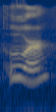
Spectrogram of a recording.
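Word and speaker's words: ewer: This is a Eur, I think is how you say it, E-W-E-R.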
